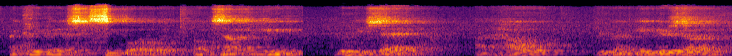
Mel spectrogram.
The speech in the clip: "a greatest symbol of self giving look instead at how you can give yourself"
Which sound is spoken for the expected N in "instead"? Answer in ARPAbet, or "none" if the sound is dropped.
none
